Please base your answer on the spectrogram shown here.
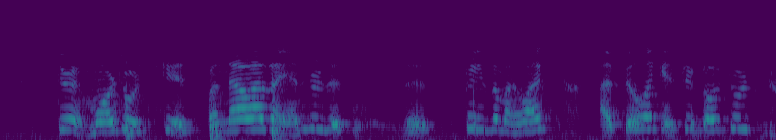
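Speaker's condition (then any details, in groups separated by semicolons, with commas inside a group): Cerebral palsy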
